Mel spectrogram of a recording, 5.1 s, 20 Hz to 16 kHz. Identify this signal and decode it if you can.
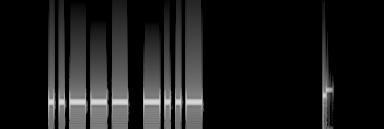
Morse code, heard as a keyed tone, about 17 wpm, 700 Hz. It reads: 2X
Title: Single-Letter Single-Number 17wpm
